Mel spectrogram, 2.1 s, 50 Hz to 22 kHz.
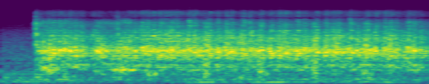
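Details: Free yard-sale Suzuki 4-wheeler unrun for years, electric start with spark plug out for spark test: steady fast high whir, no compression beat; starter, coil and plug spark working fine.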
